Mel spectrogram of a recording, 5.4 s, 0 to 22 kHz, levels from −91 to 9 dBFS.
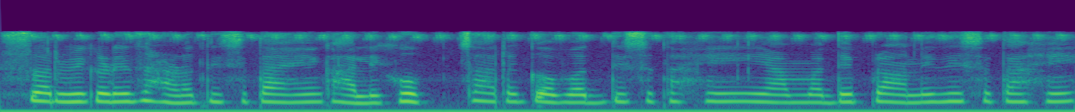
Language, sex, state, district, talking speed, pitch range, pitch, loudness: Marathi, female, Maharashtra, Aurangabad, 155 wpm, 255-275 Hz, 270 Hz, -16 LUFS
